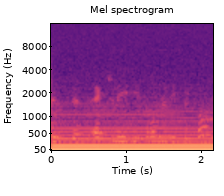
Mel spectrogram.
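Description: Steady electrical mains hum, a low buzz with a ladder of overtones, under faint, indistinct speech from a distant voice.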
